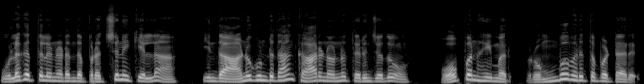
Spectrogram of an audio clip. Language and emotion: Tamil, sad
